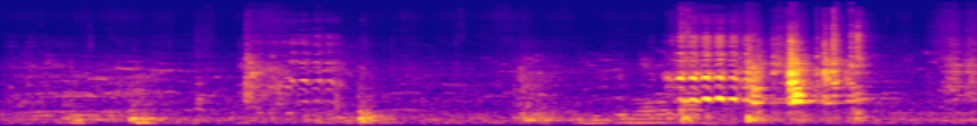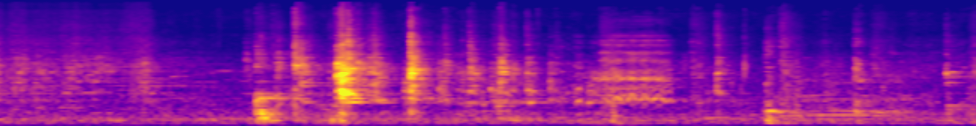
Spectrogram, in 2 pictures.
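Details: Goat eating green fodder, giving two wavering, nasal bleats in the middle and near the end, with clattering, knocking and rustling sounds between them.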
